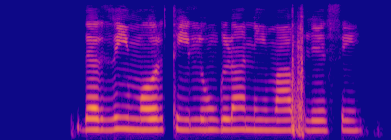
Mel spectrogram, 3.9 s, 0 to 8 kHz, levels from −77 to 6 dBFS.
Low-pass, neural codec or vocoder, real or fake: 7.2 kHz; codec, 44.1 kHz, 7.8 kbps, Pupu-Codec; fake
